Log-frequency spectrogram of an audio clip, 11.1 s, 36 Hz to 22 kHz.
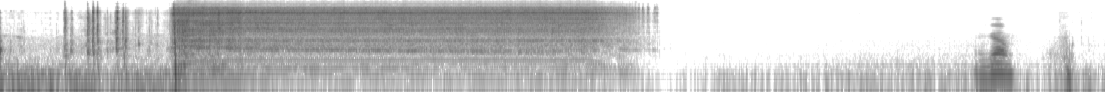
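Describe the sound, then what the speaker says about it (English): A 3/8 electric ratchet fitted with a 5/8 magnetic spark plug puller on a Kia Telluride whirs loudly and steadily for about four seconds, then stops; scattered clicks come before it and a brief voice follows after silence. "5/8 magnetic spark plug puller on my 3/8 electric ratchet"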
